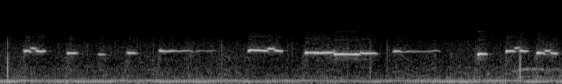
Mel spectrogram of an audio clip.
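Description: On a 1940 NBC radio show, a man whistles a tune in clear, bright phrases with short breaths between them, over a steady low broadcast hum.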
